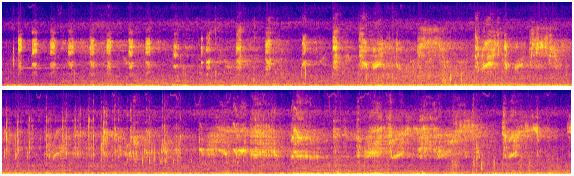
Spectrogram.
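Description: Small birds chirping, with many short, quick calls repeating throughout, over a low, steady background rumble.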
